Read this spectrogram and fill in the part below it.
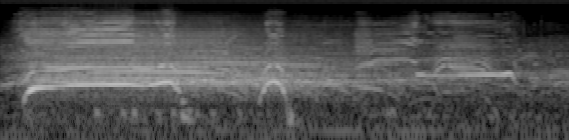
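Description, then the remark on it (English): Several people yell together at once after a count of three, loud, their overlapping voices rising and falling in long sustained shouts for about four seconds. “Let's all yell together.”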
